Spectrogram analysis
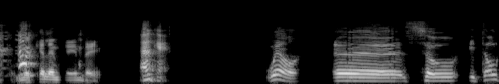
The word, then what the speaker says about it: Mokele-mbembe: Mokele-mbembe? Mokele-mbembe.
